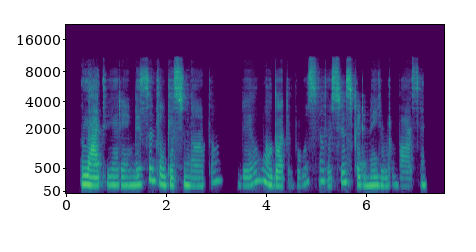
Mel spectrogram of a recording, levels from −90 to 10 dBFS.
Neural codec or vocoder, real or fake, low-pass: codec, 44.1 kHz, 1.7 kbps, Pupu-Codec; fake; 10.8 kHz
